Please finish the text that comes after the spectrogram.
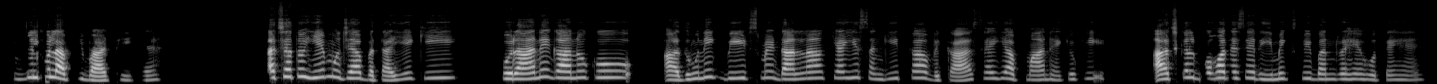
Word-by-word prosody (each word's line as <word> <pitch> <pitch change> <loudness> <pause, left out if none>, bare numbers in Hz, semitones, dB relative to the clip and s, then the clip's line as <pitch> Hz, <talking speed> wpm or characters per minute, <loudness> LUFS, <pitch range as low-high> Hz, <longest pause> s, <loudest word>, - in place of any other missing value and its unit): बिल्कुल 320 +7 +1
आपकी 255 -1 +7
बात 185 0 +6
ठीक 200 -3 -16
है। 210 +2 -12 1.1
अच्छा 315 +4 +5
तो 370 +1 -1
ये 320 -2 +2
मुझे 335 -6 -3
आप 285 0 +3
बताइए 205 +4 -4
कि 305 +2 -8 0.4
पुराने 265 +5 +5
गानों 305 0 +4
को 315 - +1 0.6
आधुनिक 255 +10 -2
बीट्स 285 +1 -4
में 310 -2 -6
डालना, 250 +4 +4
क्या 295 -1 -3
ये 300 +1 -6
संगीत 265 -2 -12
का 300 0 +1
विकास 195 -2 -3
है 280 0 -7
या 275 -1 -3
अपमान 220 -2 -4
है 210 -2 -12
क्योंकि 245 +8 -15 0.5
आजकल 320 +7 +4
बहुत 295 +2 +1
ऐसे 290 0 -6
रीमिक्स 245 0 -8
भी 280 - -7
बन 240 -1 -6
रहे 245 0 -6
होते 215 -2 -11
हैं? 220 0 -17
265 Hz, 160 wpm, -23 LUFS, 230-300 Hz, 1.1 s, आपकी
